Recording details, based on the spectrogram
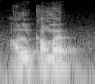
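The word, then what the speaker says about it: القمر: அது என்னன்னு சொன்னால் அலிஃப் லாம் அல்லுண்டியும் தானே, அல்லுக்கு பிறகு கமரியா எழுத்துக்கள் வந்துச்சுன்னு சொன்னால் லாமை வந்து உச்சரித்து வாசிப்பாங்க. அல் கமர், காஃப் வந்து கமரியா எழுத்துங்களே, அல் கமர்னு வாசிப்பாங்க.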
